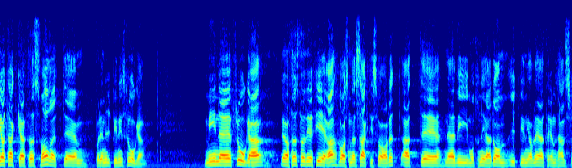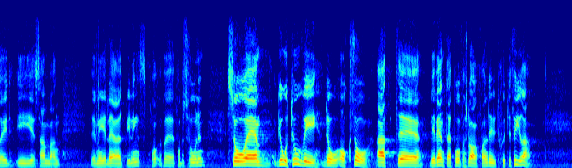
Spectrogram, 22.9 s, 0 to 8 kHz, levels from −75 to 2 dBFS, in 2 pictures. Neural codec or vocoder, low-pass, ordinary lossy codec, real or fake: none; 7.2 kHz; none; real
